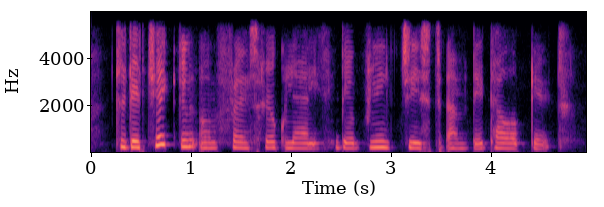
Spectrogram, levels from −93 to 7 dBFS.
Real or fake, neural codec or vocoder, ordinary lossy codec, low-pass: fake; codec, 24 kHz, 1 kbps, SNAC; none; 5.4 kHz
